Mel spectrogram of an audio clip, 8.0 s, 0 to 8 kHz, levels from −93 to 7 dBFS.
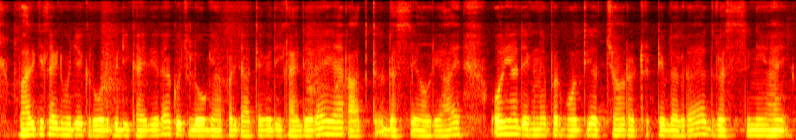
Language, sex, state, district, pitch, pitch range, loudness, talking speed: Hindi, male, Bihar, Jamui, 115 Hz, 110-125 Hz, -17 LUFS, 265 wpm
